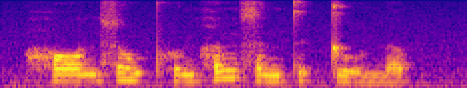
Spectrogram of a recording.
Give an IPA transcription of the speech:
h ɔː˨ n s o˧ w pʰ ʊ˨ ŋ h ɐ˥ ŋ s ɐ˨˥ ŋ t̪ ɪ˧ k̚ t̪ uː˨˩ n̪ ɐ˨ p̚

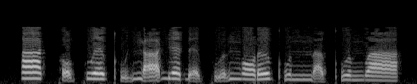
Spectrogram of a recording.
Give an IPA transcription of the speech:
a kː ɔ̰ kʷ ɛ kʷʼ ḭ ŋ a̰ ɡ ɛ ɗ ɛ̰ kʷ ə̰ ŋ ɔ ɾ ə kʷʼ ə nː a̰ kʷʼ ə ŋʷ a

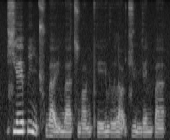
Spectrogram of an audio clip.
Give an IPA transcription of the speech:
ɕ j ɛ˥ p i˥˩ ŋ ʈ͡ʂʰ w a̰˨˩ ɪ̯ l w ä˧˥ t͡s w ɑ˧˥ ŋ pʰ e˧˥ ɪ̯ ɻ ɤ˧˥ l ɑ̰˨˩ ʊ̯ t͡ɕ y˥˩ n̪ j ɛ˥ n p ä˥

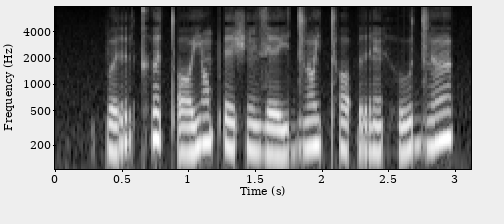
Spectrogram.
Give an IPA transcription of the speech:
p ɵ r kʰ ə tʼ ɔ j ɔ̃ pʼ e ʃ ĩ z e j d͡z ɔ̃ j tʰ ɔ ʔ r ẽ h u d͡z ə̃

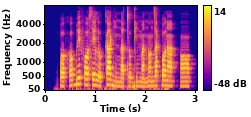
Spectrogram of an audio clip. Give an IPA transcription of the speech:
k͡p ɔ˨ h ɔ˨˦ b e˦ f ɔ˧ s e˧ l o˨ k a˧ ɡ ĩ˨ n a˨ t o˨ ɡ i˨ m ã˨ n ɔ̃˧ d a˦ k͡p ɔ˦ ɾ ã˦ | ɔ̃˧

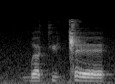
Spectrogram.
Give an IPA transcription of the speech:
ɡ͡b ɐ kʲ ɯ ǁ ɛ

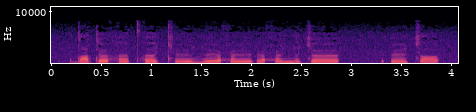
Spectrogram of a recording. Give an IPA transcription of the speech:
dˤ œ˥ t œ˥ h ɜ˩˧˩ t̪ʰ ɜ˥˩ cʰ øː˩˧˩ ʎ øː˥ ħ øː˩˧˩ ʔ ø˧ ħ ø˧˥ ɲ ʌ˧˥ c œː˥ | ʔ øː˥ c ʌ˧˥

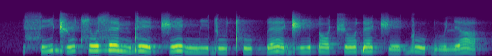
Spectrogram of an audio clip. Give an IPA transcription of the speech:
s i˨˥ d͡ʒ u˨˥ t͡s ʊ˦˥ z ɛ˥˧ ŋ d e˥˧ t͡ʃ e˧˥˧ ŋ͡m i˨ d u˨ tʰ u˨ ɡ͡b ɛ˧˥˧ d͡ʒ i˦˥ ɗ ɔ˦˥ t͡ʃ o˦˥ ɗ ɛ˦˥ t͡ʃ e˨ ɡ u˥˧ ɓ u˨ lʲ a˧˥˧

